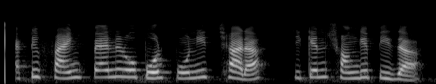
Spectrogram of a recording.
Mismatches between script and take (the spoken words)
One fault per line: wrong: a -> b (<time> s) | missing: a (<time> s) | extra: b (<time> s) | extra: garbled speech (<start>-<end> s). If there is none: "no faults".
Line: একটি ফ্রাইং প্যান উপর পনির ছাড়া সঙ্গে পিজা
extra: চিকেন (3.0 s)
